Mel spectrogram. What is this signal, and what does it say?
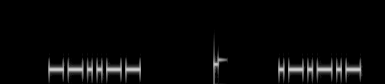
Morse code, heard as a keyed tone, about 25 wpm, 700 Hz. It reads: , .
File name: Single Punctuation-Prosign - Rapid-Fire - 25wpm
